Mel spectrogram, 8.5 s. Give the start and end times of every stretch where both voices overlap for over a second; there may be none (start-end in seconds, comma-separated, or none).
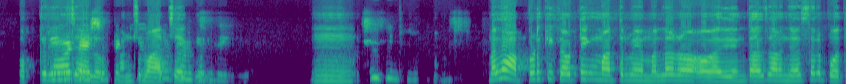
0.5-2.0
